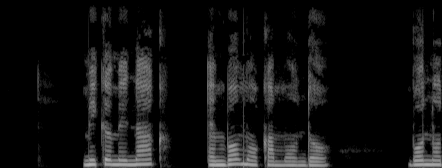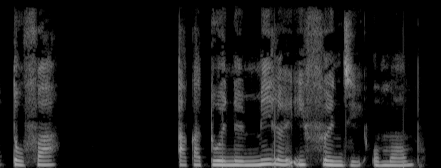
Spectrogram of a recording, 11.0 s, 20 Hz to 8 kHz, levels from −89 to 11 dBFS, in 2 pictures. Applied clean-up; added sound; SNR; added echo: none; none; none; none.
